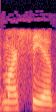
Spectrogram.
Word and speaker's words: Marcia: I pronounce it Marcia, but I know it's spelled M-A-R-C-I-A.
